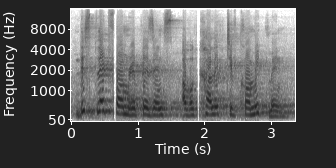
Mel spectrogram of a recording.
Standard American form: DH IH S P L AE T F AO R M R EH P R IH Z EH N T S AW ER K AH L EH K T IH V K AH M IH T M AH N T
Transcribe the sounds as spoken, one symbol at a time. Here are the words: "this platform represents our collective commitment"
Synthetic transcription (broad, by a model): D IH S P L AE T F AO R M R EH P R IH Z EH N T S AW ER K AH L EH K T IH V K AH M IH T M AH N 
